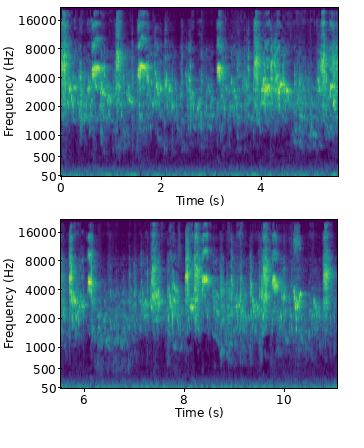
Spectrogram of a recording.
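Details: Group of domestic budgerigars chirping and singing, with nonstop twittering chatter broken by sharp squawky notes and short pauses between loud bursts.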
